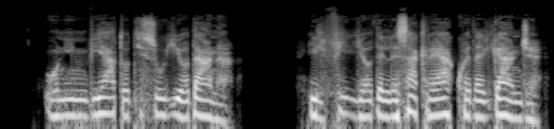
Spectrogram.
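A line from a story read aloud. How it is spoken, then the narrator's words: Answered in undertone. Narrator (Italian): rispose Tremal Naik sottovoce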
